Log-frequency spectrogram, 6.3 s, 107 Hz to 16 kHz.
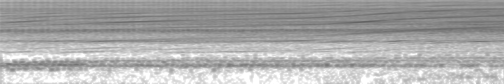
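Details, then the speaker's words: Beko WM5100W washing machine brushed motor, bench-run on a variac under no load after its commutator was skimmed on a lathe and finished with emery paper: smooth high whine rising with voltage, no rattle or scraping; only slight arcing. "so when i brought the voltage right up there under no load we're getting a tiny bit of arcing but compared to some motors i've seen almost nothing"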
